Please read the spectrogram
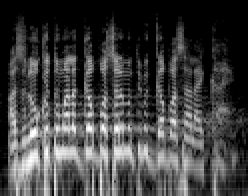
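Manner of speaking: ordinary talk, nothing marked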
